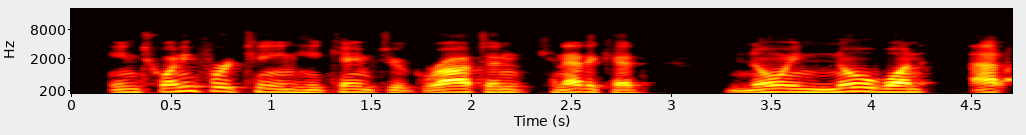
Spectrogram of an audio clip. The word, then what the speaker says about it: Groton: here great to have you um you're in groton connecticut did i say it right you did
